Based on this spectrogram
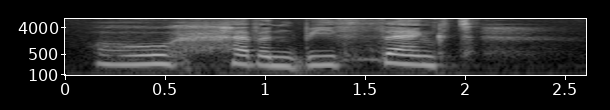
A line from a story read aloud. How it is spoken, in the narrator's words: sighed the duckling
